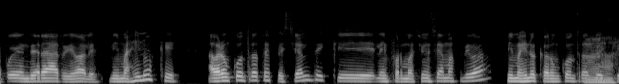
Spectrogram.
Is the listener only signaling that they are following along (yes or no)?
yes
